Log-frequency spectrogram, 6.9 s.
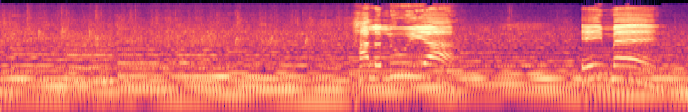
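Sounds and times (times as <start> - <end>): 
audience clapping: 0.0 - 5.4
speech: 3.7 - 5.2, 5.8 - 6.7.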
